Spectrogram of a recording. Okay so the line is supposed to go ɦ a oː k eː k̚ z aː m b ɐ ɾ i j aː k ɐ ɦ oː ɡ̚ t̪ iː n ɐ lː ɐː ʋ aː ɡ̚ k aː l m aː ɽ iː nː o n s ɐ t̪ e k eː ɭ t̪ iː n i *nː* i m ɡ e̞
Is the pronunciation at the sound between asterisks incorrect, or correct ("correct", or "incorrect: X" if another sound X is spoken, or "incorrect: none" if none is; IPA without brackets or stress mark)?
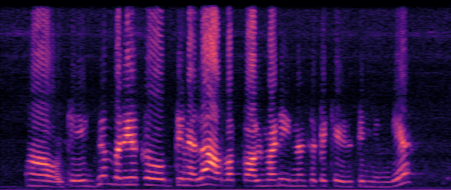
incorrect: n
